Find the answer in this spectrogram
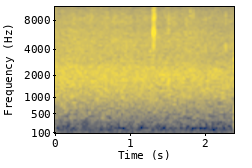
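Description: Audience applause: many hands clapping at once, blending into a steady, even sound.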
